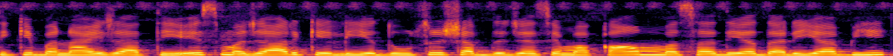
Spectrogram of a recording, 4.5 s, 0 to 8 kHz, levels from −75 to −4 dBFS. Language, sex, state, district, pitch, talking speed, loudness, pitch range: Hindi, female, Jharkhand, Jamtara, 230 Hz, 240 wpm, -12 LUFS, 220-235 Hz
